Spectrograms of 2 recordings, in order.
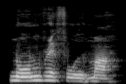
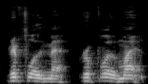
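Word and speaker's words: non-refoulement: Because of the principle of nonrefulma. Okay. But English speakers ah but English speakers pronounce it as as non reform reffulment.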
